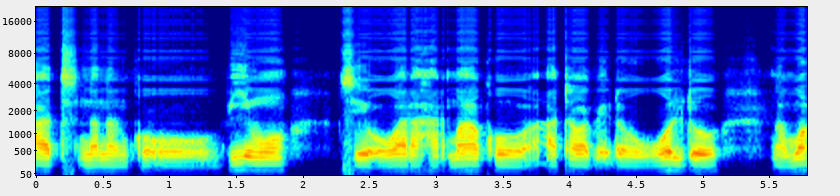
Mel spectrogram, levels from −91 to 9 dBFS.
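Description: Right through the speech there's crude rate conversion, likely samples simply repeated going from 44.1 to 48 kHz, leaving a gritty, inharmonic fizz about 30 dB down.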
